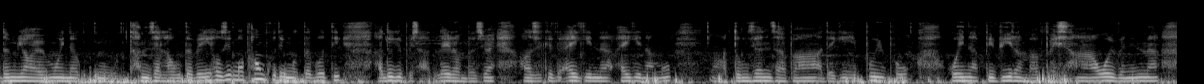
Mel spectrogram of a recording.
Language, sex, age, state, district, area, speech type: Manipuri, female, 30-45, Manipur, Imphal East, urban, spontaneous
